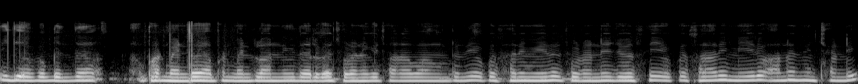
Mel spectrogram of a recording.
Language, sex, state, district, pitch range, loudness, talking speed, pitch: Telugu, male, Andhra Pradesh, Chittoor, 170-185 Hz, -15 LUFS, 120 wpm, 175 Hz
